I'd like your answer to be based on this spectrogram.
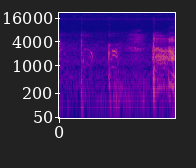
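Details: A woman and a man coughing badly: two short, sharp coughs followed by a longer harsh, rough cough.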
